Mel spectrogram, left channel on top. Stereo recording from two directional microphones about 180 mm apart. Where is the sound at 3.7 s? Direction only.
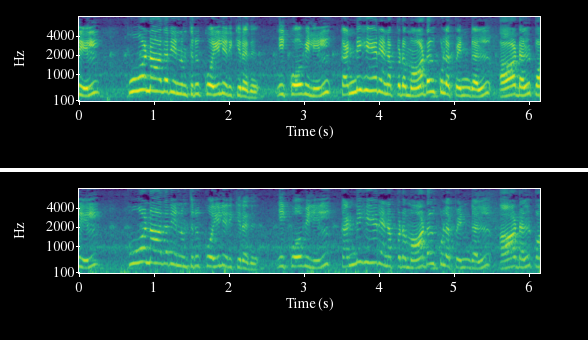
20° right (ahead or behind).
